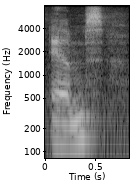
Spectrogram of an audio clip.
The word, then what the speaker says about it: em: are things like m's these are pronounced m's rems okay um so an m and e m pronounced like the letter m an m is the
